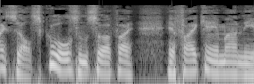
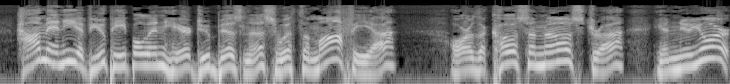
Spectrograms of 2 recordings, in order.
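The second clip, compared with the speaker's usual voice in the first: acted raised voice, slow, pitched up, every word deliberate; 5 semitones higher than usual. Retelling how the speaker addressed people who looked at him like he was stupid, raised voice. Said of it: "and then I raised my voice".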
